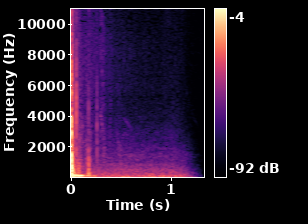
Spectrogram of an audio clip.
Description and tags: soccer stomp 02
stomping on a ball with your foot
stomp, ball, football, soccer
